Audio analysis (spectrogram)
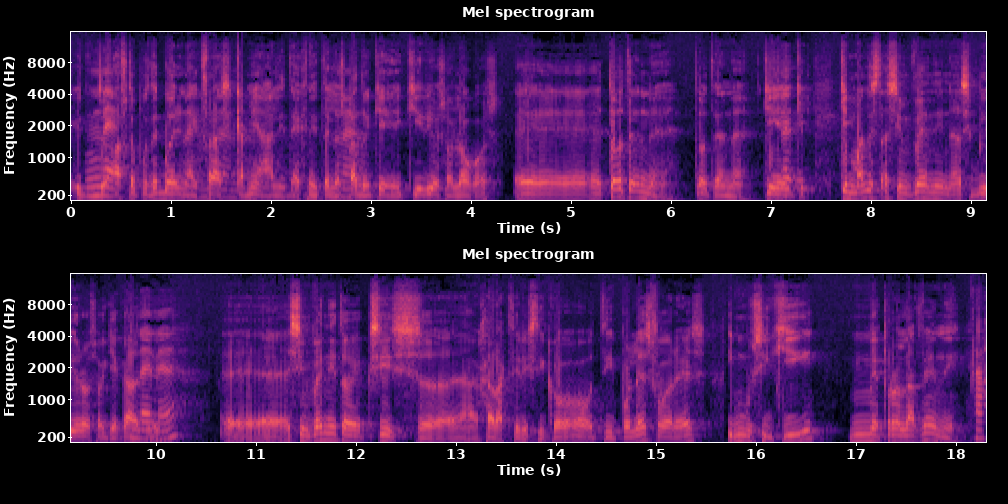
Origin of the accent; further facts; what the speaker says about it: Greece; εγώ λέω ότι είναι ελληνική, γιατί εφόσον είμαι Έλληνας και ζω στην Ελλάδα, είναι ελληνική εκ των πραγμάτων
